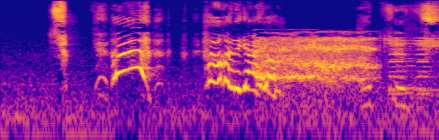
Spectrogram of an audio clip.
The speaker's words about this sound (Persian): چی شد خانم حالتون خوبه بله خوبم چه جیغ زدین خانم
